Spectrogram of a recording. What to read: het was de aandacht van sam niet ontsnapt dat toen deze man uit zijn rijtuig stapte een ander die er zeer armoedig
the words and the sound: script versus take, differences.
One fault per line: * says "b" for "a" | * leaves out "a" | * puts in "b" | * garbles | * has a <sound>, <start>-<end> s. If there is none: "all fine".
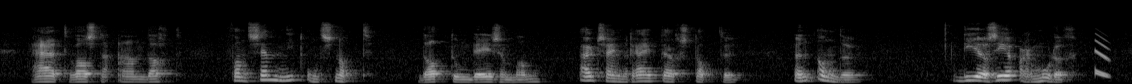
* has a chirp, 11.0-11.1 s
